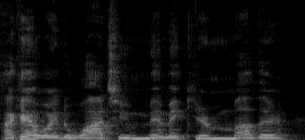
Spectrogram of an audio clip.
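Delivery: ordinary talk, nothing marked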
